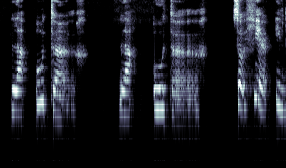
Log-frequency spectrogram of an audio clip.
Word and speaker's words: hauteur: But because it is acting as a consonant, we say la hauteur. It's very separate. La hauteur.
